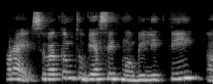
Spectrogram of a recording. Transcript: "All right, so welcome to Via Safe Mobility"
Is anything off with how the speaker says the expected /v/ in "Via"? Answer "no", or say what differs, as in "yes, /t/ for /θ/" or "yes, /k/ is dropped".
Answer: yes, /b/ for /v/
